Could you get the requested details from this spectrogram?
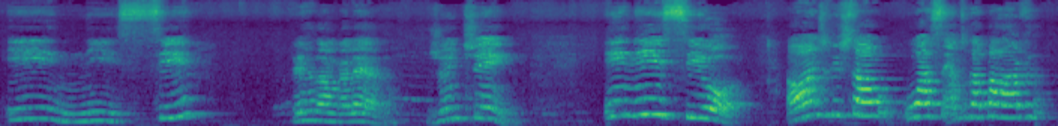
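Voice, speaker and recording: A woman's voice: very high-pitched, expressive, measured pace. A Brazilian woman teaching a grammar lesson in a classroom, patiently breaking words into syllables and repeating them. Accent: Brazilian Portuguese. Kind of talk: recorded online classroom lesson. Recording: echoey room, voice from a distance.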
